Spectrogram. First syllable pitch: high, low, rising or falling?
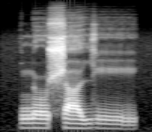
low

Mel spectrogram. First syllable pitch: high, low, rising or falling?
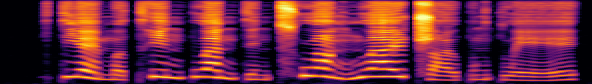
falling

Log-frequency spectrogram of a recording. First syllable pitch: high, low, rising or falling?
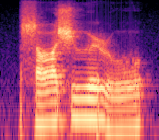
rising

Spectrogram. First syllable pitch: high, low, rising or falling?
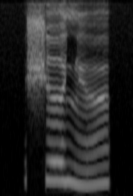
high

